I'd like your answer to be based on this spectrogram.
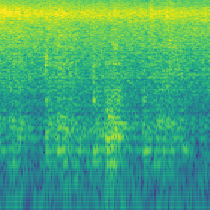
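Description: Masala spices fry in a pan while a jackfruit curry is prepared, giving a steady, close, dense sizzle and hiss with no pauses and no talking.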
